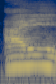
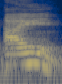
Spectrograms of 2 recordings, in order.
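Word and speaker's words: עין: 우리는 이 가인이라는 개념 때문에 그 발음을 안 합니다만은 그래서 이제 아인 이렇게 나옵니다.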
